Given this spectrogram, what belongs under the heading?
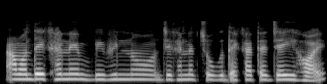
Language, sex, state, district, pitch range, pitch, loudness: Bengali, female, West Bengal, Kolkata, 220-230 Hz, 225 Hz, -18 LUFS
